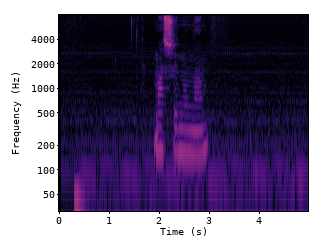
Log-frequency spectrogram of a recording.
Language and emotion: Russian, neutral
